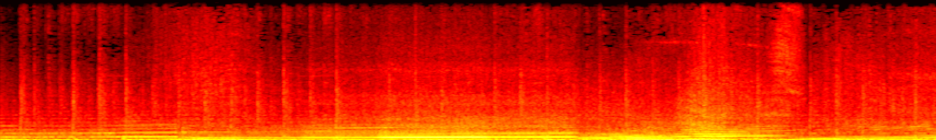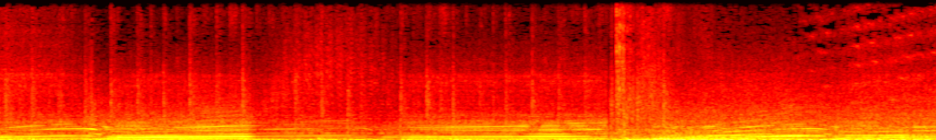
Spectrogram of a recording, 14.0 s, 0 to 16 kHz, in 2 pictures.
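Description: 2023 Chevrolet Corvette Z06's flat-plane-crank V8 revving hard through the gears on track. The pitch climbs steadily and drops at each upshift, with quick sharp swoops of the revs up and down around the middle and near the end.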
